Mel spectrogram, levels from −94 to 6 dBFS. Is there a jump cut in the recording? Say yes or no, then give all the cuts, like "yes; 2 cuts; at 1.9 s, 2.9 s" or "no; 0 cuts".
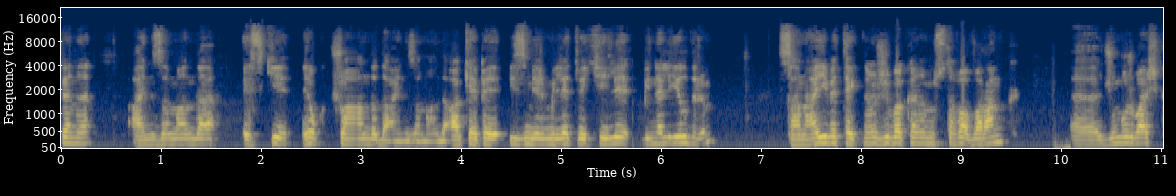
no; 0 cuts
